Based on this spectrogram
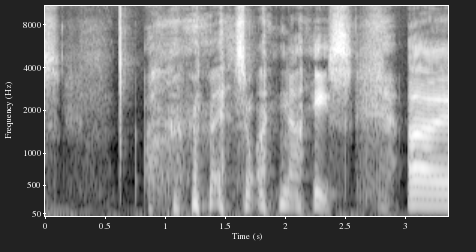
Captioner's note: chuckles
